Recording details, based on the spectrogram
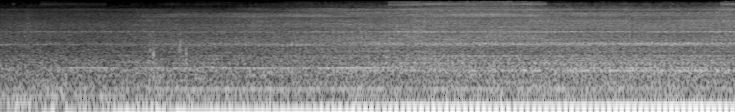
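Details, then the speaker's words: Toyota Corolla after water pump replacement, started in neutral with brake on to bleed the cooling system and warm up: smooth, even low idle rumble settling, no knocks or misses; normal idle. "Okej, zakręcamy. Niech się nam maszynka grzeje. I niech się nam maszynka grzeje."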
